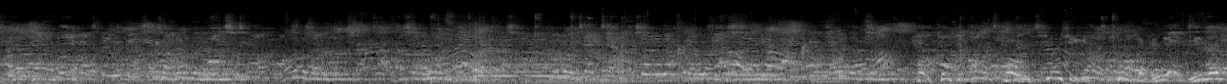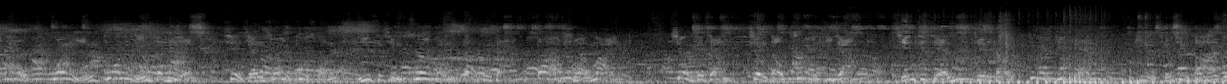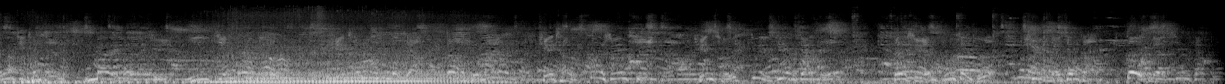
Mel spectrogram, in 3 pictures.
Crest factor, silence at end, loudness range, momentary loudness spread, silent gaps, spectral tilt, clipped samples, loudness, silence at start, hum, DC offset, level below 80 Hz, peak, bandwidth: 18 dB; 0.05 s; 9 LU; 10 LU; none; -7 dB/octave; under 0.1%; -22 LUFS; 0 s; none; under 0.1%; -38 dBFS; -2 dBFS; 16 kHz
